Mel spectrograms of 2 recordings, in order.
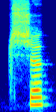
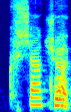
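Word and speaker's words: Shough: They drafted a new offensive lineman and drafted uh Tyler uh Shook. Shuck.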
